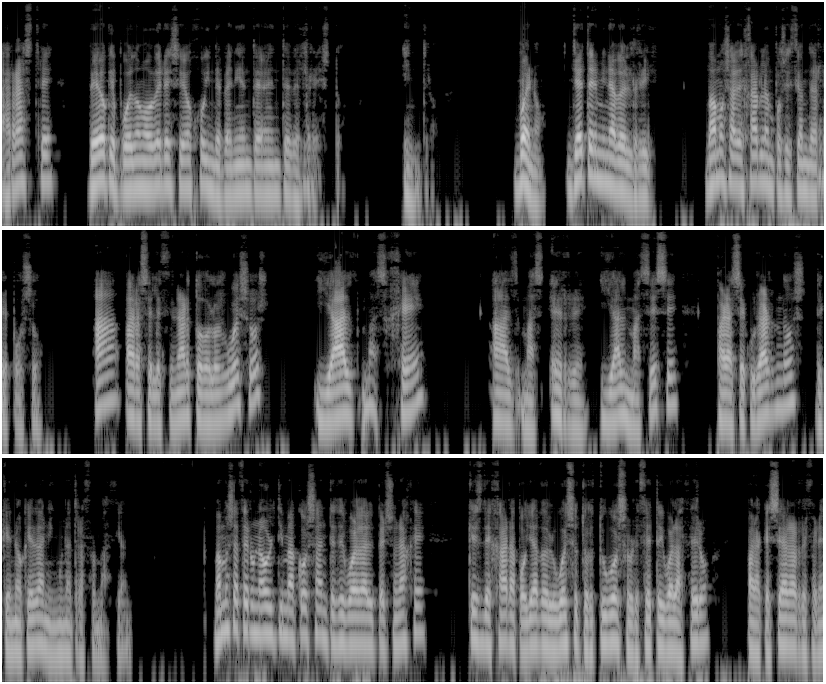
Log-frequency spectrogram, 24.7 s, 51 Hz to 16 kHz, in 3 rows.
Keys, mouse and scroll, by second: 0.1 Return, 0.4 g, 5.2-8.2 middle drag, 9.2 a, 9.9 a, 10.6 a, 11.9 alt+g, 13.4 alt+g, 14.0 alt+r, 14.4 alt+r, 15.2 alt+s, 15.6 alt+s.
